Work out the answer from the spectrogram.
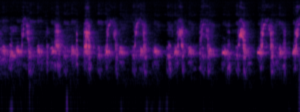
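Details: Female chukar partridge giving dense, gargling clucks that run together in an uneven, hurried series with few clean gaps between notes.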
